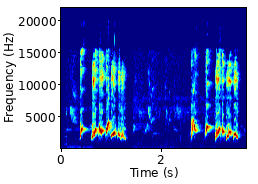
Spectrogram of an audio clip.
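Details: Red-whiskered bulbul, song for stimulating caged birds in Thai southern style: two bright whistled phrases, each a fast string of slurred notes about a second long, separated by a short pause.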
